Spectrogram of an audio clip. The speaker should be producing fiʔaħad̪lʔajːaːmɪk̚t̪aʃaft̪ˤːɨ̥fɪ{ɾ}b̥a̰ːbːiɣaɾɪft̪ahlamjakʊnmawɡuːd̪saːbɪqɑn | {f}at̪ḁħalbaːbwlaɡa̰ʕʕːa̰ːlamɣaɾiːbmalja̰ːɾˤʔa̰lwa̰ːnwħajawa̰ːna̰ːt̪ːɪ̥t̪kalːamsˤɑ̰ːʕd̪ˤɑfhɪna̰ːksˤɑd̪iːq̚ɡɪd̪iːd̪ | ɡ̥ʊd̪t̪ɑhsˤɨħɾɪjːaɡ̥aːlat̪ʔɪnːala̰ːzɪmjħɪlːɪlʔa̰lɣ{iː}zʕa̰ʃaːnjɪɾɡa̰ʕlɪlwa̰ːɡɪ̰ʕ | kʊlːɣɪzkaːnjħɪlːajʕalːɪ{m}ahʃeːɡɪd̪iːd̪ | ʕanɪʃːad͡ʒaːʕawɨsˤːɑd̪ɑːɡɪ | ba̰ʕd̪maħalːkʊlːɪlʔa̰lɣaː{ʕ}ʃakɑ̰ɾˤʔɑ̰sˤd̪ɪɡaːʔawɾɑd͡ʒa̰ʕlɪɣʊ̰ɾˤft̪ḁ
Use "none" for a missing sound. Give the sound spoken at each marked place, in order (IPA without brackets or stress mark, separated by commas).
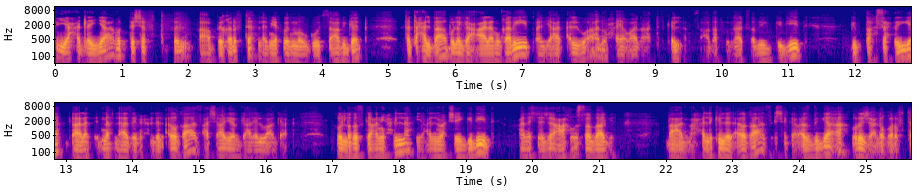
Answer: l, f, aː, m, z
